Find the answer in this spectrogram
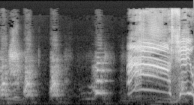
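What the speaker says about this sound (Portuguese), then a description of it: "Vem cá, Tonho, vê o cachorrinho, Tonho." A small dog on a countryside property gives several short, sharp yaps separated by pauses, then a longer, high, strained bark-whine, close and fairly loud.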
